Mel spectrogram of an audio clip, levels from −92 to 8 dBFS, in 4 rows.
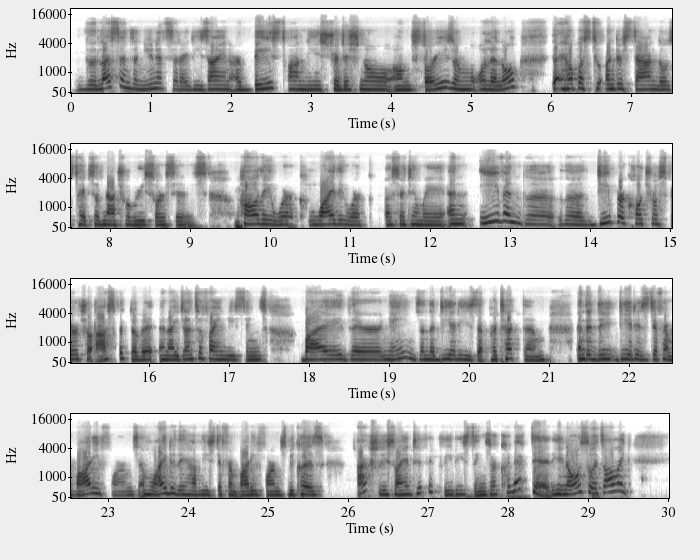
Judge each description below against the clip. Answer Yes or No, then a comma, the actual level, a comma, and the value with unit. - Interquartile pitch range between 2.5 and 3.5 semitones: Yes, average, 3.0 semitones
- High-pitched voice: Yes, high, 195 Hz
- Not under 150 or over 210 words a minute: Yes, average, 175 wpm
